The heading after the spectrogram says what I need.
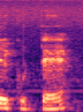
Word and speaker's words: écoutait: Então, il écoutait, elle écoutait, on écoutait. Né? Ele escutava, ela escutava, a gente escutava. A terminação é um pouquinho diferente, né? Que é com t agora. Mas a pronúncia é igual.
